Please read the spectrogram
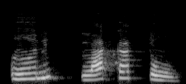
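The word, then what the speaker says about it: Anne Lacaton: do nome dela e como ela é francesa Eu acho que o correto é Anne lakaton certo porque a gente com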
